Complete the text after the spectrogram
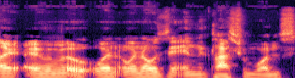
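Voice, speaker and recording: A man talks with a Grenadian accent. He keeps a fairly slow pace. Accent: Grenadian Caribbean. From Carriacou, Grenada. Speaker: musician. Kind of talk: oral history interview answer. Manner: hesitant, reminiscing.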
